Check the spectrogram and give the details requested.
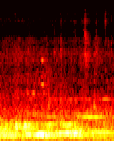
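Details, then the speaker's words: Rattling, hoarse respiratory sound (rales) in a hen, heard even when approached, intermittent; described as an early sign of various illnesses and weakness, often in winter; brief low rough rattly bird sound. "przerywany u kur to najczęściej jest to tak zwane charczenie rzężenie u dr i to jest Słuchajcie coś czego nie wolno wegetować ponieważ to są początki objawy różnych chorób które mogą się u kur pojawić"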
